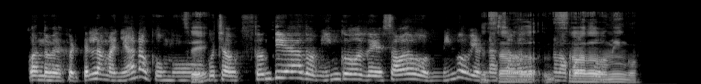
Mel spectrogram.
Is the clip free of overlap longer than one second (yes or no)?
no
